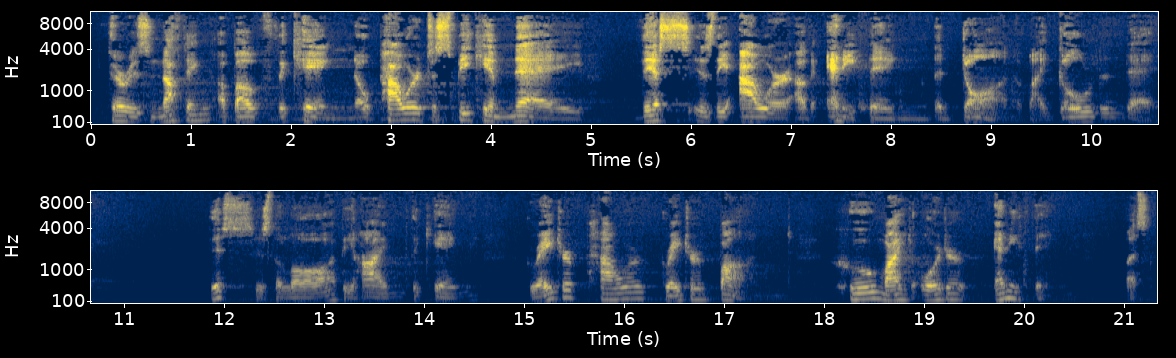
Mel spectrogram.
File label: Two Voices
